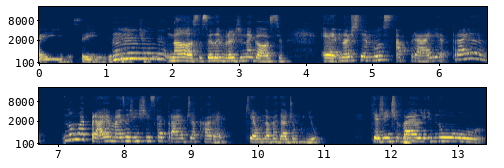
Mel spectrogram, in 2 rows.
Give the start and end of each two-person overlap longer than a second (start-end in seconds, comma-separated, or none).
1.1-2.8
